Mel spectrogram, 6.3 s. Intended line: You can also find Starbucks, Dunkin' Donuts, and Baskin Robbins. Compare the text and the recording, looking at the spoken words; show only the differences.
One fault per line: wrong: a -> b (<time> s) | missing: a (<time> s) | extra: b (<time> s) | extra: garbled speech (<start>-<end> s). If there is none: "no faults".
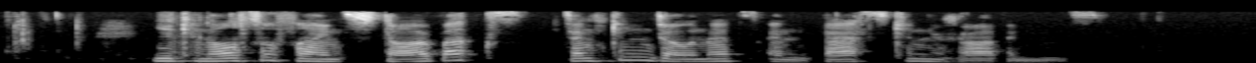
no faults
